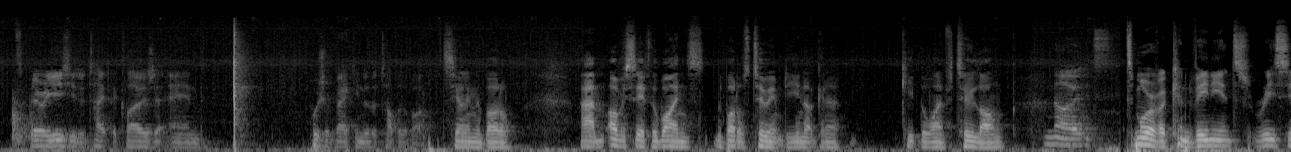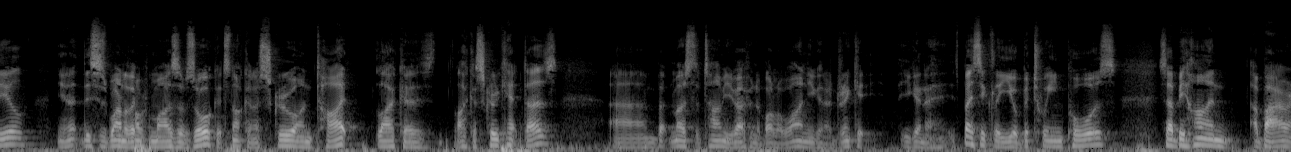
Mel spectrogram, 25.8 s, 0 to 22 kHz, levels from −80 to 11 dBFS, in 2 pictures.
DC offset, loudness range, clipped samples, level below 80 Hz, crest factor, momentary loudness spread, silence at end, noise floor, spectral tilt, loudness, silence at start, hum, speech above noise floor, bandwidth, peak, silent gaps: under 0.1%; 7 LU; under 0.1%; -44 dBFS; 28 dB; 15 LU; 0 s; -50 dBFS; -5 dB/octave; -29 LUFS; 0 s; none; 21 dB; 15.5 kHz; 0 dBFS; none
